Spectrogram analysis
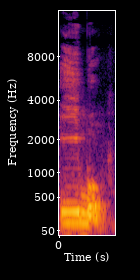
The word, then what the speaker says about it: Igbo: River Niger down to the southeast is called Igbo, IGBO.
